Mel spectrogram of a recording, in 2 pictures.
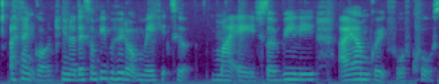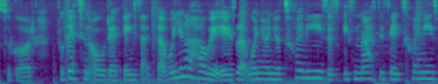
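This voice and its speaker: A woman in her twenties from London, with a London accent, chatting casually to her viewers in a rambling way, full of "like" and "you know". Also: fairly low pitch. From London, England. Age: 20s. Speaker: beauty vlogger.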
